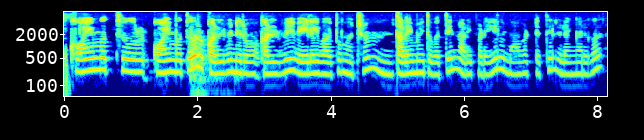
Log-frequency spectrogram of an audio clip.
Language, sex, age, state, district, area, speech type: Tamil, female, 18-30, Tamil Nadu, Coimbatore, rural, spontaneous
